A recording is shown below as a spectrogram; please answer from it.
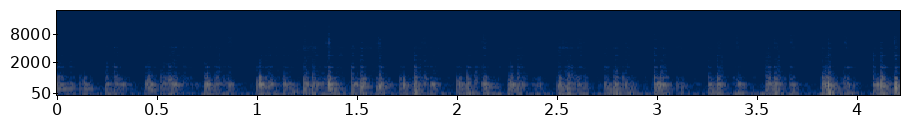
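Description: Long nails and fingertips rapidly tap a taut latex glove membrane stretched over the opening of a small hollow glass jar held in one hand. The result is a fast, uneven patter of soft, dull drum-like thumps with a low hollow tone around 370 Hz, almost no bright content, and very short decay.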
